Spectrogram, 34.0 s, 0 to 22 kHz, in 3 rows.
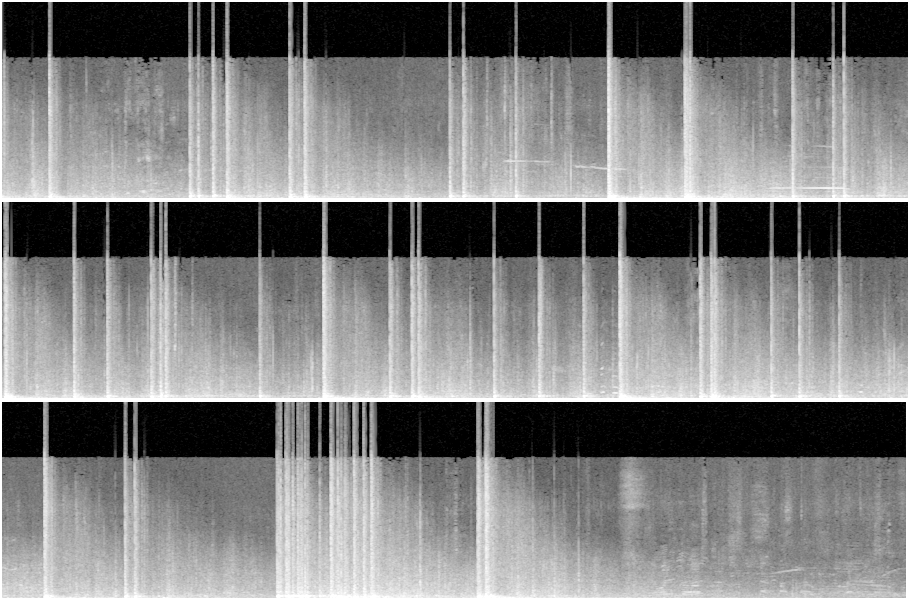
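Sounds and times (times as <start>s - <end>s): continuous crackle: 0.0s - 32.8s
firework shells bursting: 2.4s - 30.5s
faint firework whistles: 5.7s - 8.1s, 9.5s - 11.0s, 18.0s - 19.2s, 21.8s - 23.4s, 32.1s - 33.9s.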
